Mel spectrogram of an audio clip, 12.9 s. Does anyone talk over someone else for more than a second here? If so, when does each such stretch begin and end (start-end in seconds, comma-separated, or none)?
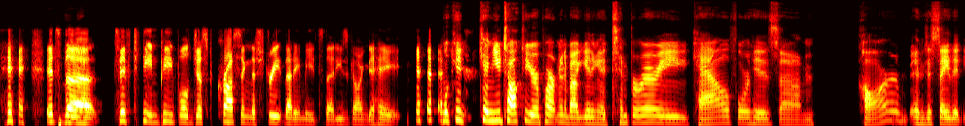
none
